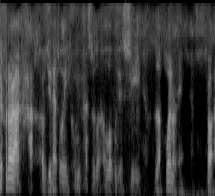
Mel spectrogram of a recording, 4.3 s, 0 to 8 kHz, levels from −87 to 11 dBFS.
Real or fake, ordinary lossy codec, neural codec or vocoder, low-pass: fake; none; codec, 16 kHz, 1.1 kbps, Voila-Tokenizer; none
